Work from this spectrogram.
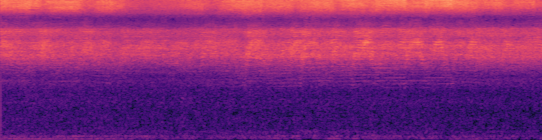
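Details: Cicadas singing in an apartment complex, described as the last cicada sound of this summer: a steady, high-pitched hissing drone that never breaks, swelling and easing slightly every few seconds, with no other clear sounds.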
